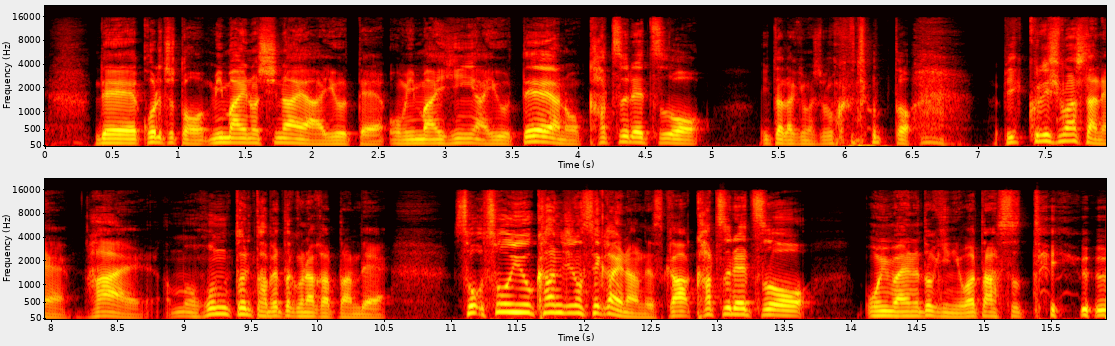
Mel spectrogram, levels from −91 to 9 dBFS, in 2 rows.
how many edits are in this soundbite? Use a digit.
0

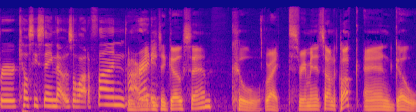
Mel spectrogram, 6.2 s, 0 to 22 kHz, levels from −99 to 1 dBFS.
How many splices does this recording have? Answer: 2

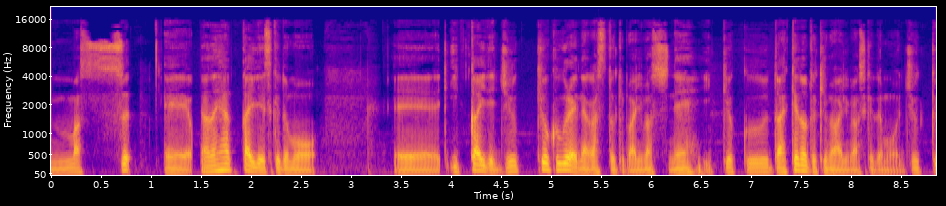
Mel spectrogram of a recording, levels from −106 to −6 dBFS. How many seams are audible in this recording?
2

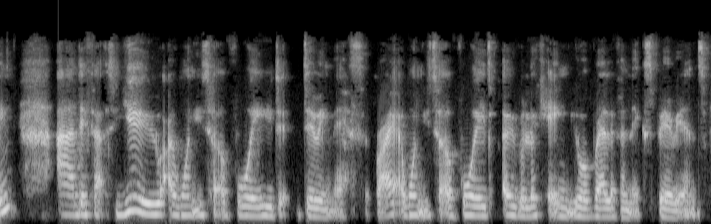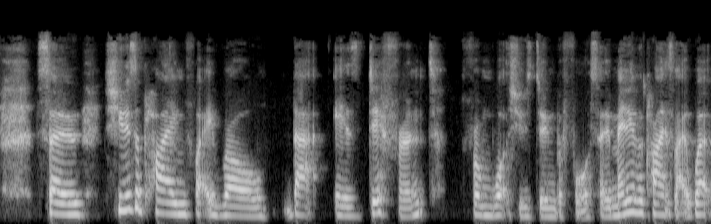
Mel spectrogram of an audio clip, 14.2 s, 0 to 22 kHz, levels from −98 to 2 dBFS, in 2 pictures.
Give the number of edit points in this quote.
0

